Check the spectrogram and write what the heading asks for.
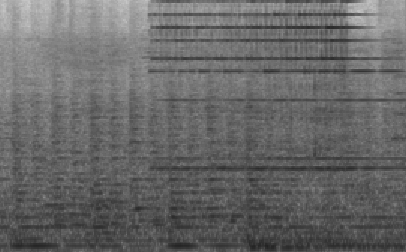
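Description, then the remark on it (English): A telephone bell rings steadily over a dense, busy background, the ringing growing more prominent partway through and continuing to the end without pause; it is a call at a lobby front desk for reporter Don Bolles. “There was a phone call for him.”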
